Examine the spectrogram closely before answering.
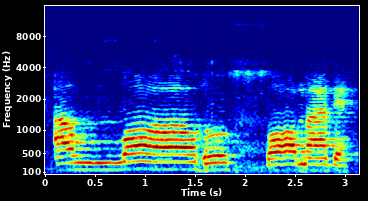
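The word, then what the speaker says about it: الله الصمد: Allah somad pada huruf shad tasdidnya itu baru dijelaskan. Allahus somad.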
